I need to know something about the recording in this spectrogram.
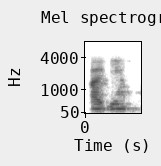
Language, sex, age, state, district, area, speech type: Odia, male, 18-30, Odisha, Khordha, rural, conversation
